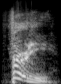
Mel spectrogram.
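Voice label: "Thirty", English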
